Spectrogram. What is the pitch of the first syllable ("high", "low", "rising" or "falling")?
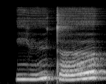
rising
